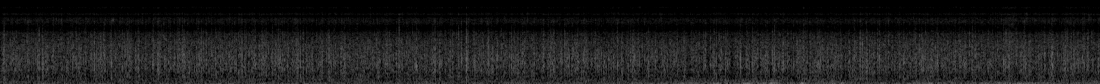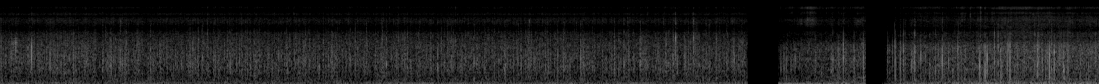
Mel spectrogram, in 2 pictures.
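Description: Steady light rain falling, an even patter with no pauses. The sound drops out twice briefly near the end, and after that the patter is louder and more crackling.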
